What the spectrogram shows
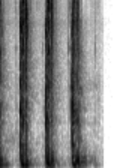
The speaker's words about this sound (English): That noise was me slamming my laptop with excitement.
